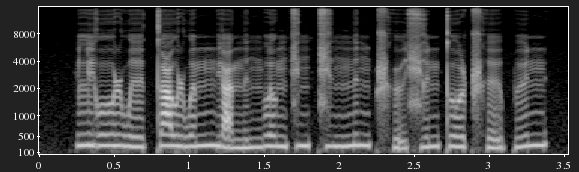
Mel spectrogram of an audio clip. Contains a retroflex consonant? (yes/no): yes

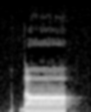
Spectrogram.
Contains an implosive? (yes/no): yes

